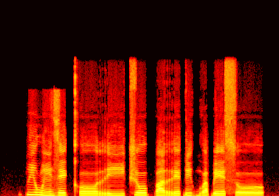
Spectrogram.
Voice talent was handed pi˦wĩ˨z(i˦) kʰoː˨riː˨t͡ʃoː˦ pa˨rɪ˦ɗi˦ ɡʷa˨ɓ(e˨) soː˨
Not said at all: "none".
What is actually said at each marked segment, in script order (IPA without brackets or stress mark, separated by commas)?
e˦, e˦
